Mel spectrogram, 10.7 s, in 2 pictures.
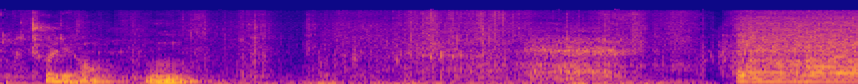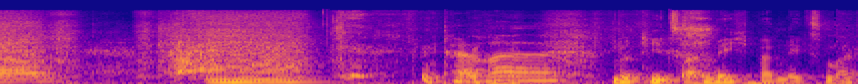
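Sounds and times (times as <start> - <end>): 
speech: 0.0 - 1.4, 8.2 - 10.7
rustling: 0.0 - 6.6
nose blowing: 3.3 - 7.9.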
